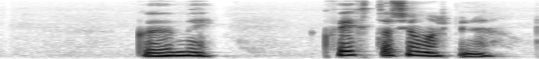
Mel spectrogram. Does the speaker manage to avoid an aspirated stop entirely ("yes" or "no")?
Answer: no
